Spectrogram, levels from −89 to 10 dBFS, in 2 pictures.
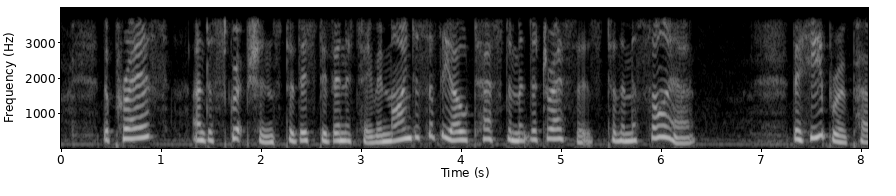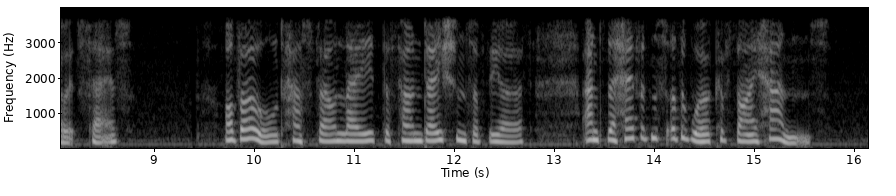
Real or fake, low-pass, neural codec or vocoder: fake; 3.6 kHz; codec, 16 kHz, 16 kbps, FreqCodec, larger model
